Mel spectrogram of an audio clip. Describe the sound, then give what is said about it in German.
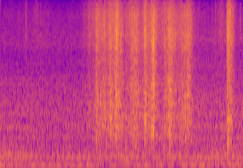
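Kellogg's Frosties frosted cornflakes rattle and rustle in a series of quick, dry, crackly shakes over a low steady hum, with no talking. “Nämlich äh, Kellogg's Frosties. Die klingen so.”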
